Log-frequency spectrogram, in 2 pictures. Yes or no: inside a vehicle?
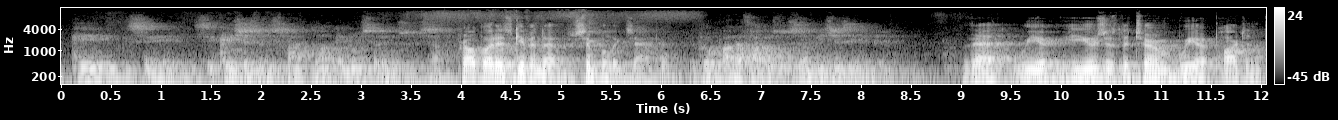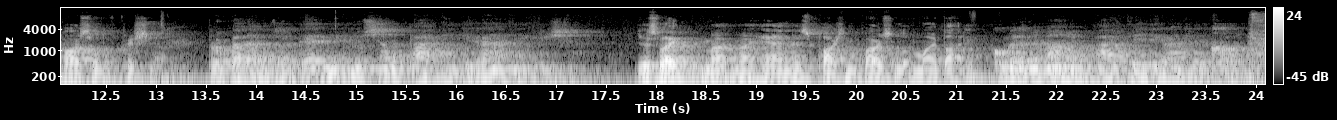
no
